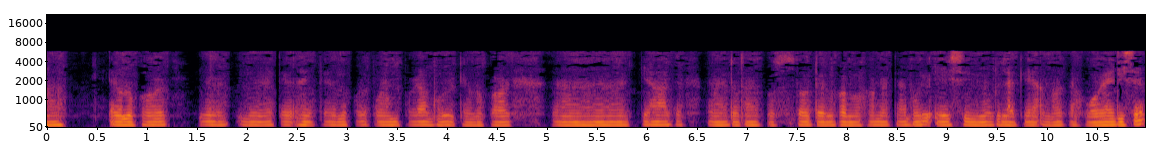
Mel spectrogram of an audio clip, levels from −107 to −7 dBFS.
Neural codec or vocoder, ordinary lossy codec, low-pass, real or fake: codec, 16 kHz in and 24 kHz out, 1.1 kbps, FireRedTTS-2 codec; MP3, 24 kbps; 7.2 kHz; fake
